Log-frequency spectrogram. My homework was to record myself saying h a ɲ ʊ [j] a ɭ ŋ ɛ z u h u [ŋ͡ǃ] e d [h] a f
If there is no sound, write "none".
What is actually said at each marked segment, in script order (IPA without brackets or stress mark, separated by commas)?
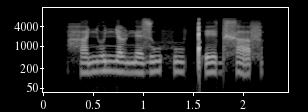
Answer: ɲ, ǃʼ, x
